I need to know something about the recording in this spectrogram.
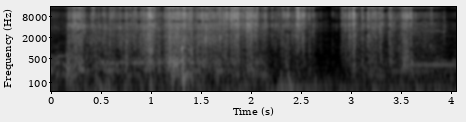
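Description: Clear plastic wrapping crinkling and rustling as giant pencils in plastic sleeves are handled and one is pulled out. It is busiest in the first two and a half seconds, breaks off briefly, then goes on more lightly.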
